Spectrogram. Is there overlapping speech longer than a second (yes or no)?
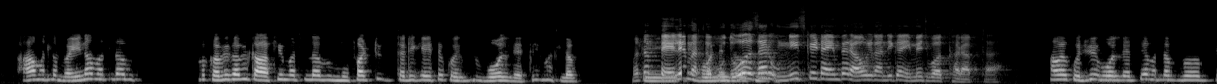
yes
